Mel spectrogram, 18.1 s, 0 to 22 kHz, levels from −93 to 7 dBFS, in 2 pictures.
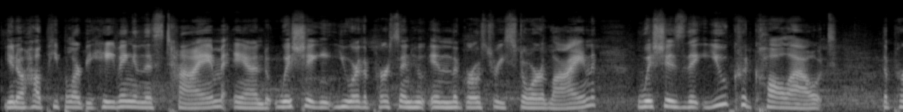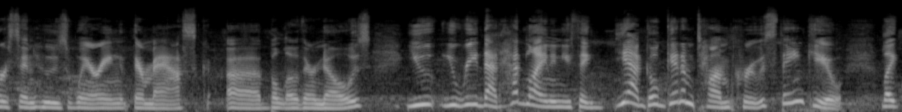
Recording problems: murmuring crowd; faint; throughout; 20 dB below the speech

